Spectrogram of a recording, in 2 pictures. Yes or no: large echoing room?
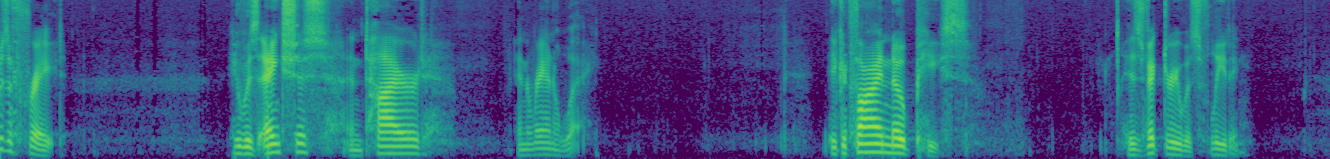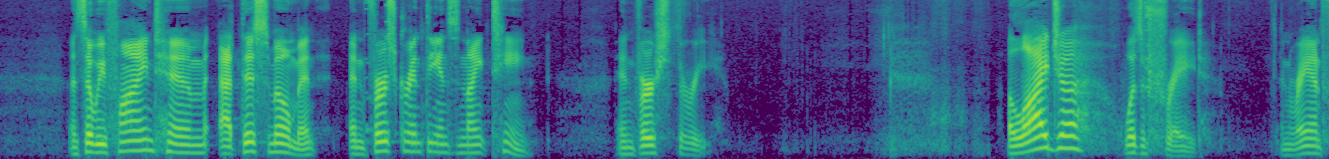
yes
